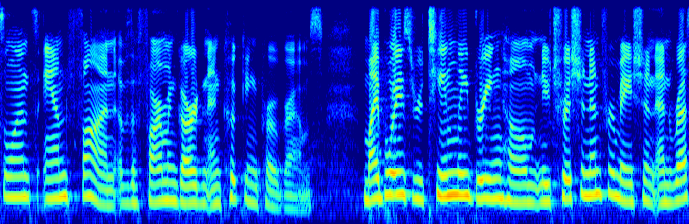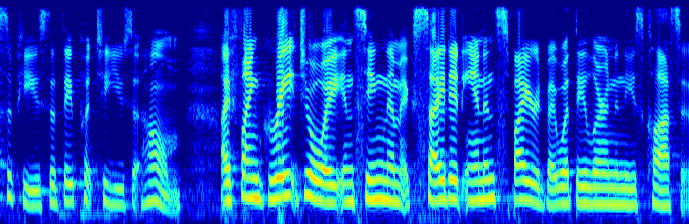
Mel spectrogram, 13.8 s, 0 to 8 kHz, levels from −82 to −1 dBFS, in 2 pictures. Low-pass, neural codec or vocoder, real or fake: 7.2 kHz; none; real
